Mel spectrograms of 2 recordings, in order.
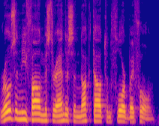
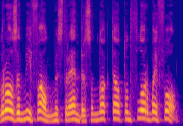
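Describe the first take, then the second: First: It is read in the speaker's ordinary accent. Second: It is read in a put-on Russian accent. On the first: The speaker calls it wrong. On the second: The speaker calls it right.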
